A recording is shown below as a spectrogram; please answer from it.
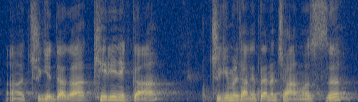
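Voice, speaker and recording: A man teaching English vocabulary in a video lesson, repeating words slowly and acting out little taunts. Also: on the high side, animated.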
